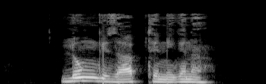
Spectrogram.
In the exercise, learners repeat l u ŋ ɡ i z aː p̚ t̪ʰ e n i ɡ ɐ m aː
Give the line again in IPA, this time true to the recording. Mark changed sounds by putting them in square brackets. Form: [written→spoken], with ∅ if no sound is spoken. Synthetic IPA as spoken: l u ŋ ɡ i z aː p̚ t̪ʰ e n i ɡ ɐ [m→n] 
